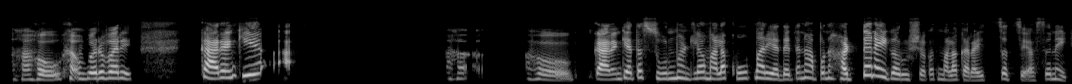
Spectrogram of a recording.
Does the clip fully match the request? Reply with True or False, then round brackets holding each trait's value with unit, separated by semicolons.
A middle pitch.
False (265 Hz)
